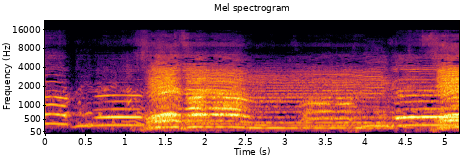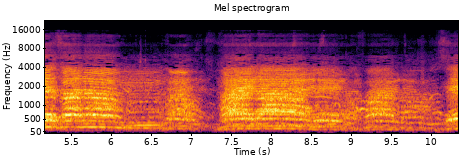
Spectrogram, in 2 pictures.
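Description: Many voices singing a chant together in long phrases, broken by short pauses about every two to three seconds.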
